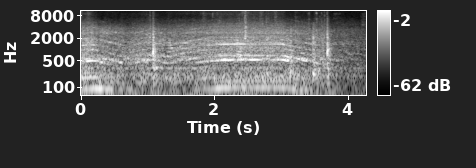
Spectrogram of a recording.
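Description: Water shuttle boat's engine running with a steady low hum; its pitch rises and then falls back about halfway through as the boat manoeuvres.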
